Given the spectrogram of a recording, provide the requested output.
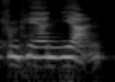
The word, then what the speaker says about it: companion: on this rule because they hear Yun at the end okay companion all right so I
